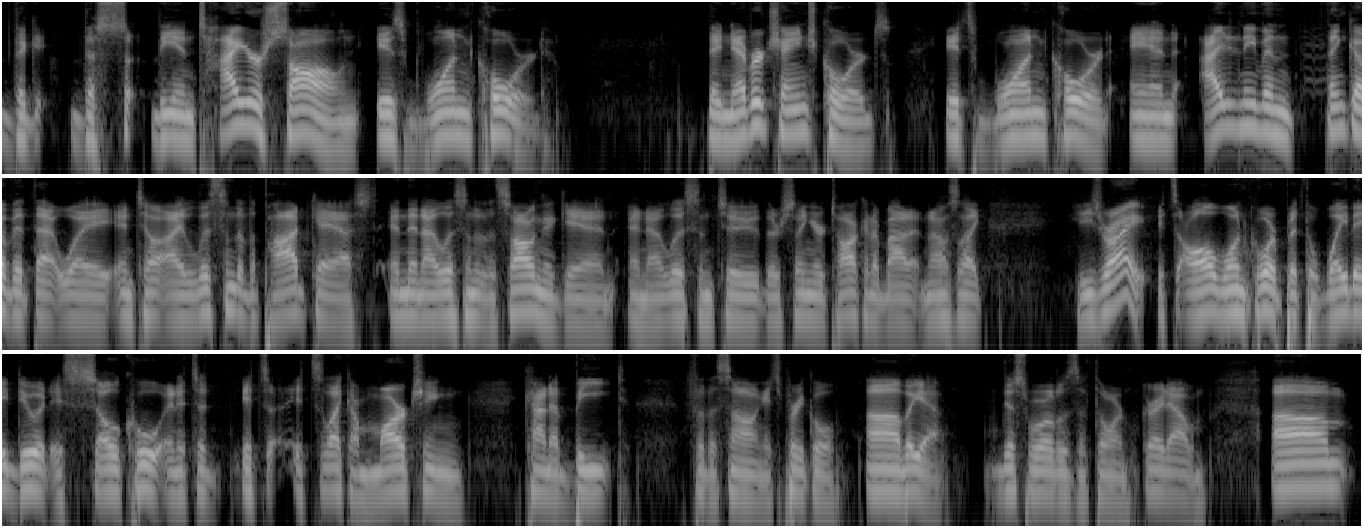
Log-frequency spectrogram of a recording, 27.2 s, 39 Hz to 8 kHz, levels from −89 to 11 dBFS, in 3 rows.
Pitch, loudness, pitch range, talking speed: 115 Hz, -29 LUFS, 105-125 Hz, 210 wpm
